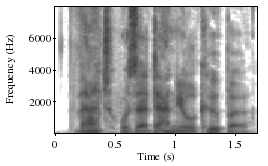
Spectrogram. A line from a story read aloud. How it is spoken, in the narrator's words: exclaimed Marya Dmitrievna, puffing heavily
